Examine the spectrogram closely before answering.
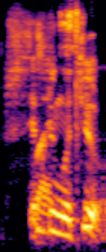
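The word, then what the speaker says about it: Seung-Woo Choi: Well, it's because you're pronouncing his name in the natural Korean, as you should. Seung-Woo Chu. The announcers always say it wrong, so it's their fault, not yours.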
